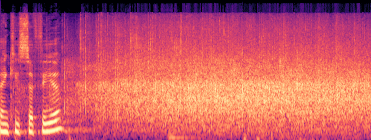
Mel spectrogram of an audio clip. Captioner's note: applause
